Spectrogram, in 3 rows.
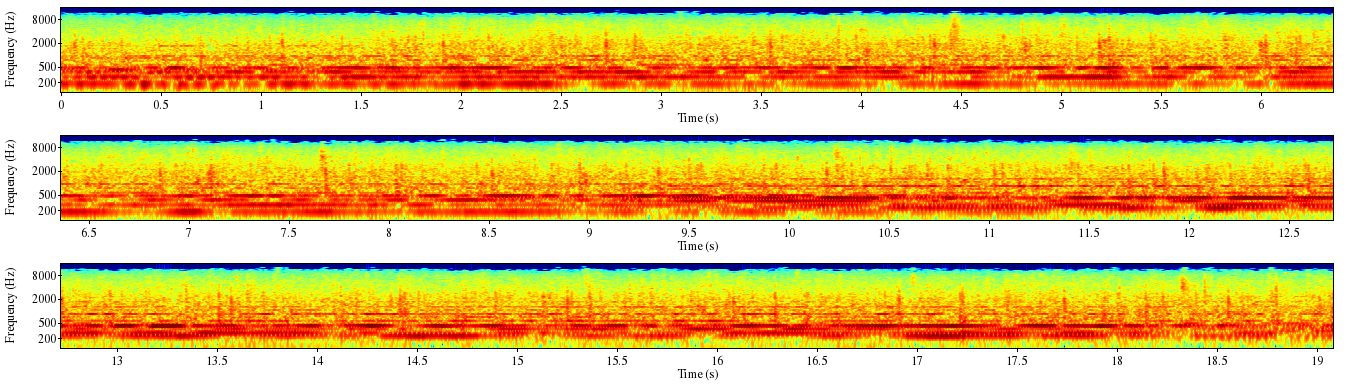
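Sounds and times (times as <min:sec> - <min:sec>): slow music of held notes: 0:00.0 - 0:19.0
steady rain falling: 0:00.0 - 0:19.0.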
